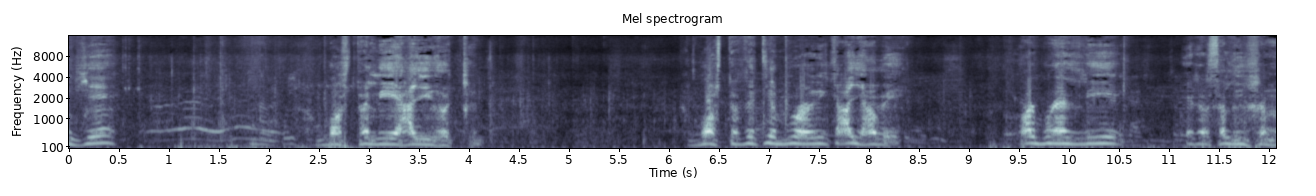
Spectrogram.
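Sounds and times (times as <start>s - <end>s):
man speaking: 0.0s - 0.5s, 1.8s - 4.2s, 6.2s - 8.7s, 9.4s - 12.0s.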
